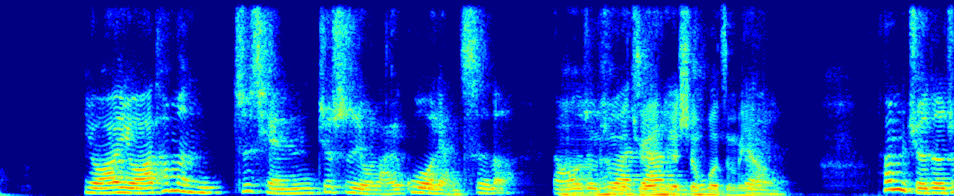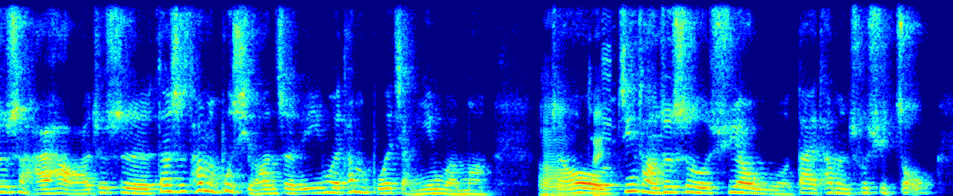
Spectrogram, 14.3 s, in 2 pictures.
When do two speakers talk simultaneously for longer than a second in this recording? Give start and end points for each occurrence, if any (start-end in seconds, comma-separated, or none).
4.2-5.8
